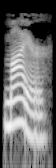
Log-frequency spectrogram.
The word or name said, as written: meyer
